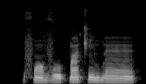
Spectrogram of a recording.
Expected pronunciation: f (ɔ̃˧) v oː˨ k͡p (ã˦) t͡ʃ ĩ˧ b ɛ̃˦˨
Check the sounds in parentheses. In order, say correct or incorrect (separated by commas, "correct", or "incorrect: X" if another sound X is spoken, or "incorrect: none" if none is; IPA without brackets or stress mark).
correct, correct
